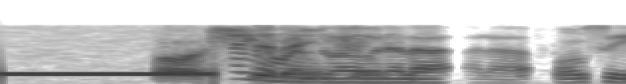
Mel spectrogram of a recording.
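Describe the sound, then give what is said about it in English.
A steady, single-pitched ringback tone hums for about a second as an outgoing call to a friend rings unanswered during a live show. It then cuts off while a voice begins talking and carries on alone. “We're trying to call a buddy of ours, pero tiene miedo.”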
